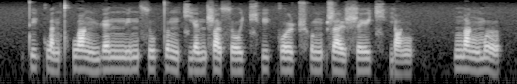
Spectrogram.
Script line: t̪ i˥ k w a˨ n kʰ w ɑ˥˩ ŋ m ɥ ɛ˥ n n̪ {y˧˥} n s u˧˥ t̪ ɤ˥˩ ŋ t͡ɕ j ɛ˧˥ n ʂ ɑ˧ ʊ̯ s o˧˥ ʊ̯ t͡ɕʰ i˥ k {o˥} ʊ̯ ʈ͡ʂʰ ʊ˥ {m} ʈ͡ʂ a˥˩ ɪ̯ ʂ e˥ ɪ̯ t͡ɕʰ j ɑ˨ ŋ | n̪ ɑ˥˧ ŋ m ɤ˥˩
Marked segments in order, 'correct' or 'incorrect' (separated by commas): incorrect, correct, incorrect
